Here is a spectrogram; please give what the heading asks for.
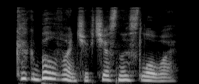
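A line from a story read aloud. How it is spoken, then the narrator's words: Irritated snort. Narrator (Russian): Раздраженно фыркнул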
